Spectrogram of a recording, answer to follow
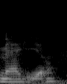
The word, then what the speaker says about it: Maggio: It's pronounced Maggio. Really? Yeah. I thought that was just you butchering an Italian name again. No. Because I do believe he pronounces it Maggio.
